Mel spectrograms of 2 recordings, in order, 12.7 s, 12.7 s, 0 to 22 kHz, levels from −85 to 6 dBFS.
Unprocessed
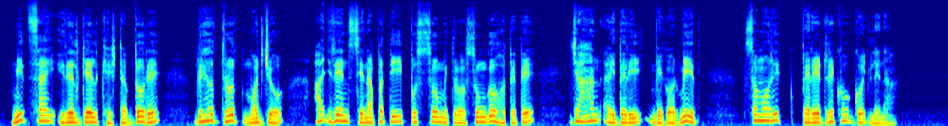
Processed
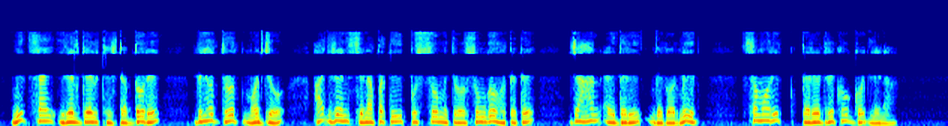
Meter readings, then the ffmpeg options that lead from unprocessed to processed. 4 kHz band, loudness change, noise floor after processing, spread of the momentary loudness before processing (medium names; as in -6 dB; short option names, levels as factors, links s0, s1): +2.0 dB, -0.5 dB, -66 dBFS, 7 LU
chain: -af "afftfilt=real='re*(1-between(b*sr/4096,1800,3900))':imag='im*(1-between(b*sr/4096,1800,3900))':win_size=4096:overlap=0.75,equalizer=f=125:t=o:w=1:g=7,equalizer=f=250:t=o:w=1:g=-11,equalizer=f=4000:t=o:w=1:g=11" -ar 22050 -c:a aac -b:a 24k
